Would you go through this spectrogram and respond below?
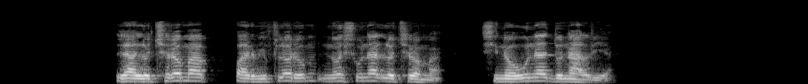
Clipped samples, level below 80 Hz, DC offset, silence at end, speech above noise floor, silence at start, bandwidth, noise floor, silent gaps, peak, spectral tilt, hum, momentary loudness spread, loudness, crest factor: under 0.1%; -62 dBFS; under 0.1%; 2 s; over 74 dB; 1.15 s; 8 kHz; under -90 dBFS; 4.63-4.81 s; -2 dBFS; -5 dB/octave; none; 14 LU; -17 LUFS; 18 dB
